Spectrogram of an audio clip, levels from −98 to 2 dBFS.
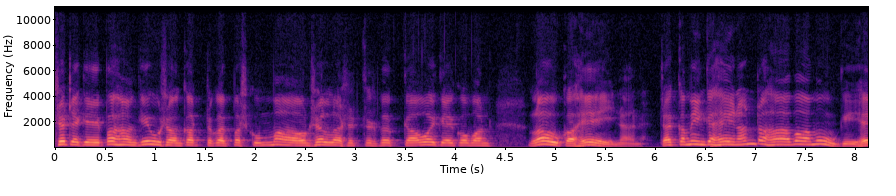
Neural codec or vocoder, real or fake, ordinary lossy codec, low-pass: none; real; none; none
